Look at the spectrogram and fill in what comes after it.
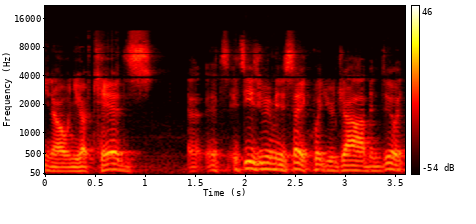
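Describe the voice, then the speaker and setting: This man speaks in a New York accent with very wide pitch swings. His voice is somewhat breathy. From Long Island, New York. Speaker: cooking YouTuber and entrepreneur. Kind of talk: interview.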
